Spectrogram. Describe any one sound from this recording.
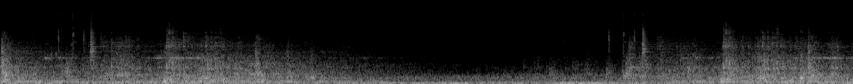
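A wooden plank creaks and thumps as it tips back and forth.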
